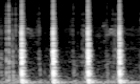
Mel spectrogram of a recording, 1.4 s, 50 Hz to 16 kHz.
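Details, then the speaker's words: Jaguar XK8/XKR passenger side: five sharp plastic clicks about three a second as the seat-rail trim piece, attached to and moving with the seat rail, is pushed by hand; a source of interior rattle. "Now this is the passenger side of my car, and this trim piece is reasonably well attached, but just the fact that I can make that noise with"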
